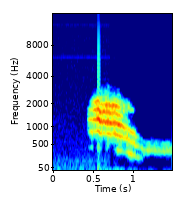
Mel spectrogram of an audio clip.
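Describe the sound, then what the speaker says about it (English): A single domestic cat meow, close and clear, rising then falling into a softer drawn-out tail, with no other sounds around it. "cat,"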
